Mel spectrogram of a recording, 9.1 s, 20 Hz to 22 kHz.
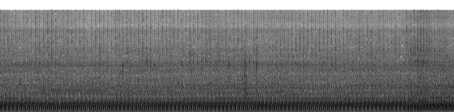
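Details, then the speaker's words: Husqvarna mud mower, 18hp Kawasaki V-twin, after being submerged in a pond about 5 minutes, with water in the oil, float bowl drained and fresh gas with Sea Foam: fired right up and runs a steady, even low thrum, no misses or surging. "watering the oil a lot of water in the oil and it fired right up and ran"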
